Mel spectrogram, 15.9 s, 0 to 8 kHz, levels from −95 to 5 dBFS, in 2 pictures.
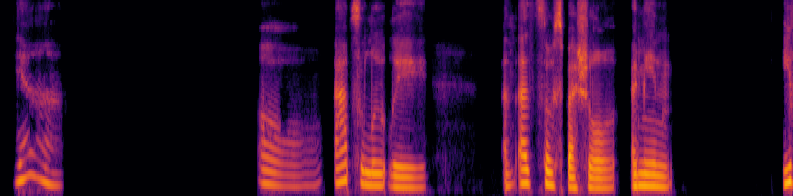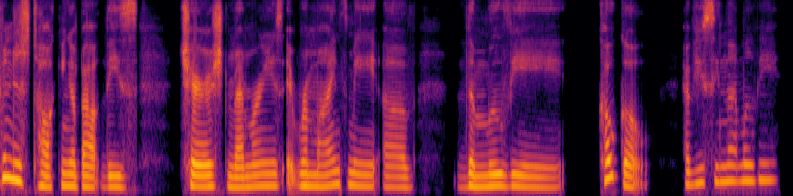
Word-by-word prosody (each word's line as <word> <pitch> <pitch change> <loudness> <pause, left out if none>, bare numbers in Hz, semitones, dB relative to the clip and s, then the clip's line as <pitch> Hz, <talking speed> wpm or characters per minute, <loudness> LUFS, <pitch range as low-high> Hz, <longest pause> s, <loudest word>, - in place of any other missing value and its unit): Yeah. 250 - -8 1.9
Oh, 175 -1 -11
absolutely. 175 -9 -1 0.7
Uh, 175 - -6
that's 210 -1 +1
so 195 - +3
special. 145 -3 +1
I 175 - +3
mean 170 -2 +2 1.1
Even 275 +6 +6
just 245 -3 +4
talking 175 +1 +1
about 160 -2 +2
these 160 -1 -1 0.4
cherished 165 -1 +5
memories, 165 +3 +1
it - - -2
reminds 175 +3 0
me 170 -3 -1
of 155 -1 -6 0.4
the 155 +3 +2
movie 160 -2 0 0.3
Coco. 285 +4 +2 0.3
Have 190 0 -4
you 215 +1 -3
seen 230 +1 -1
that 240 0 -3
movie? 255 +1 -3
175 Hz, 105 wpm, -21 LUFS, 160-205 Hz, 1.9 s, Even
